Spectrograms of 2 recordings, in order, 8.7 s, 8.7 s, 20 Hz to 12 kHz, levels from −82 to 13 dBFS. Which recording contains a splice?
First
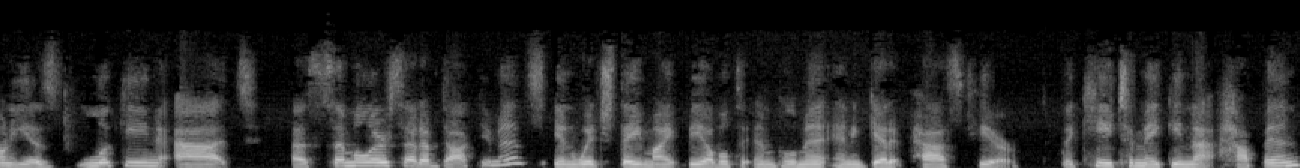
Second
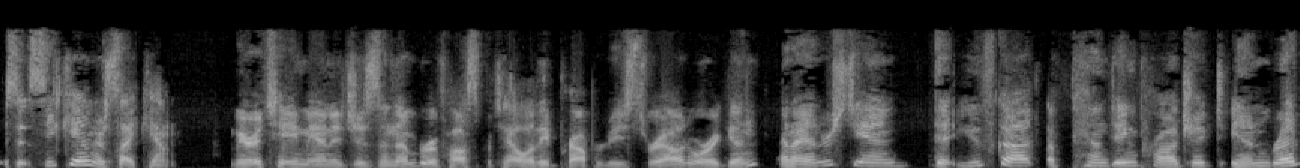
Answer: second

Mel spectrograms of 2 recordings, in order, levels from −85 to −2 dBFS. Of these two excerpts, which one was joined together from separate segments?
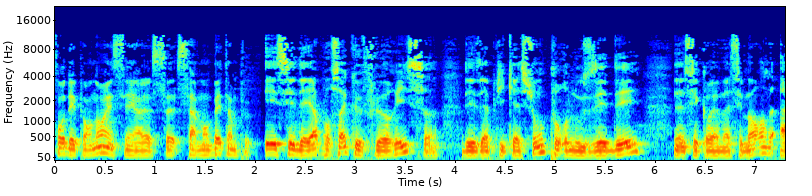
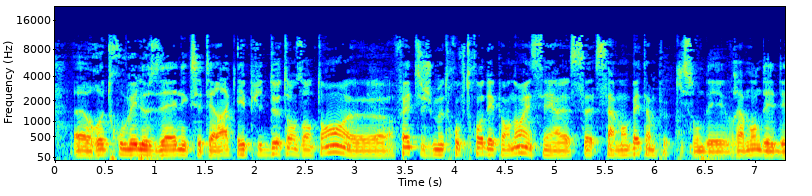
second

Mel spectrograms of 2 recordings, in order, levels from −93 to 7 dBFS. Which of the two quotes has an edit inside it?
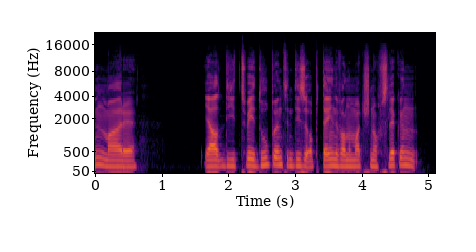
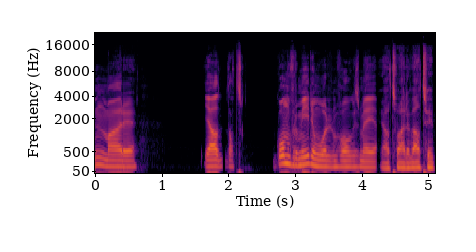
second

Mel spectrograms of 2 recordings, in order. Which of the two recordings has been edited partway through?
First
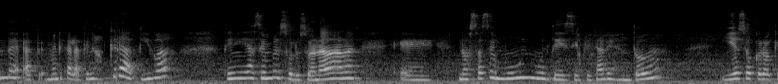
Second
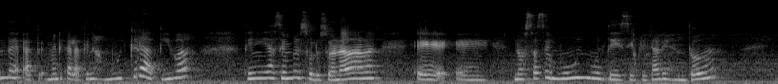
first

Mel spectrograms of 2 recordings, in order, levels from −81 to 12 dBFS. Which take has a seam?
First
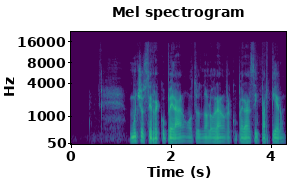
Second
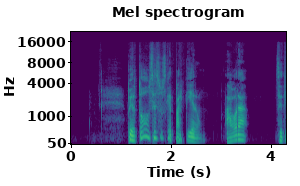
second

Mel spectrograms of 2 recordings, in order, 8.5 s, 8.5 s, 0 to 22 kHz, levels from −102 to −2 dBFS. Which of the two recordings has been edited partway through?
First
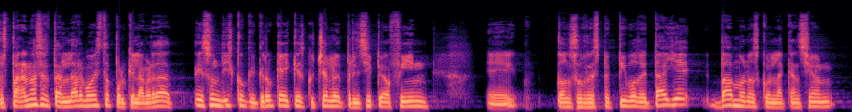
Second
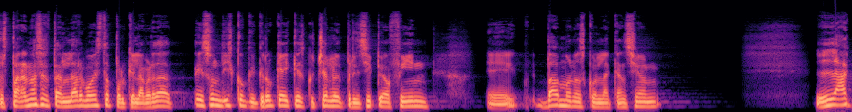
second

